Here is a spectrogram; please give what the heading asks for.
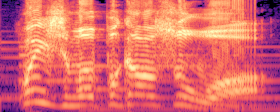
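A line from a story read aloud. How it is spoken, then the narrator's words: Child calling out. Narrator (Chinese): 孩子又喊了一声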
